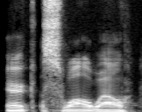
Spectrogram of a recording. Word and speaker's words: Swalwell: Is that how you say his name? – Yep. – Eric Swalwell.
